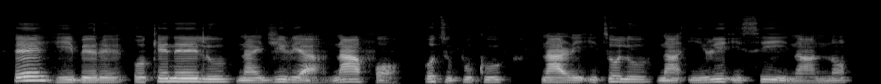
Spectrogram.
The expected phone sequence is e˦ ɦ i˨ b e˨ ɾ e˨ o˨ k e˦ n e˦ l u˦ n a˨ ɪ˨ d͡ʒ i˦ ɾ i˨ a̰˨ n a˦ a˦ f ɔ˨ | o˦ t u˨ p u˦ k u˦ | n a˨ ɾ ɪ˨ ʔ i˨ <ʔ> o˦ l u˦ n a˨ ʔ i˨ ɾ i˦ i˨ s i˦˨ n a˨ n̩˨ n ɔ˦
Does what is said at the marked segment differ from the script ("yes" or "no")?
yes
